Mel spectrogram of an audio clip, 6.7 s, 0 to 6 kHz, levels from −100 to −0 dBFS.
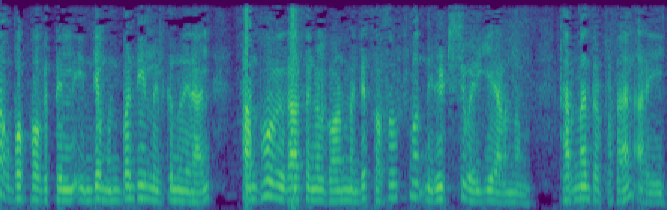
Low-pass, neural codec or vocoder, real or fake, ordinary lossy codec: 5.4 kHz; none; real; none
